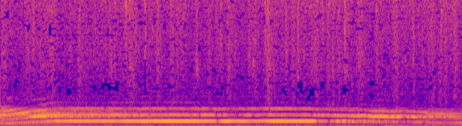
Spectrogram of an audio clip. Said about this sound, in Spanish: Y en el silencio de la noche, había una voz que lo enseñaba todo. Una voz que el hombre europeo temió y persiguió, pero que el nativo americano abrazó como a un hermano de sangre. Hablamos del lobo.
